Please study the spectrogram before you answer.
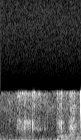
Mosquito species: no mosquito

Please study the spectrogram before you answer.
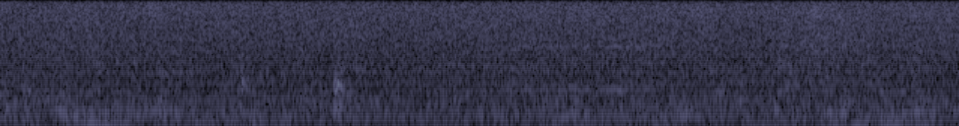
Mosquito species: Anopheles gambiae s.s.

